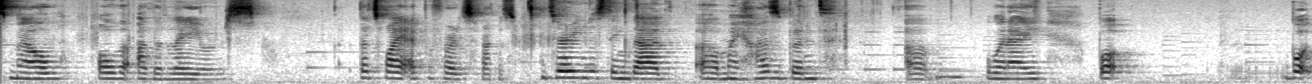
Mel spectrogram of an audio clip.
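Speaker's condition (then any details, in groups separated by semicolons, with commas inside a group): No condition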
